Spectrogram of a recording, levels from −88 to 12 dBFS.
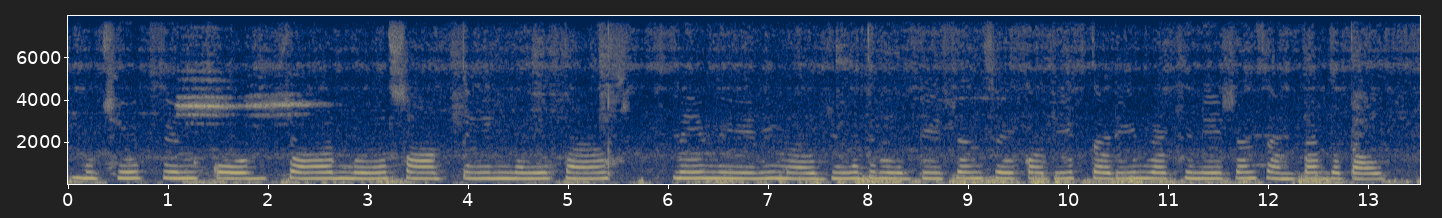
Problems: constant background noise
